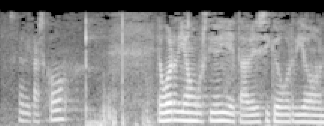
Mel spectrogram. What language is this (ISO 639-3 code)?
eus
